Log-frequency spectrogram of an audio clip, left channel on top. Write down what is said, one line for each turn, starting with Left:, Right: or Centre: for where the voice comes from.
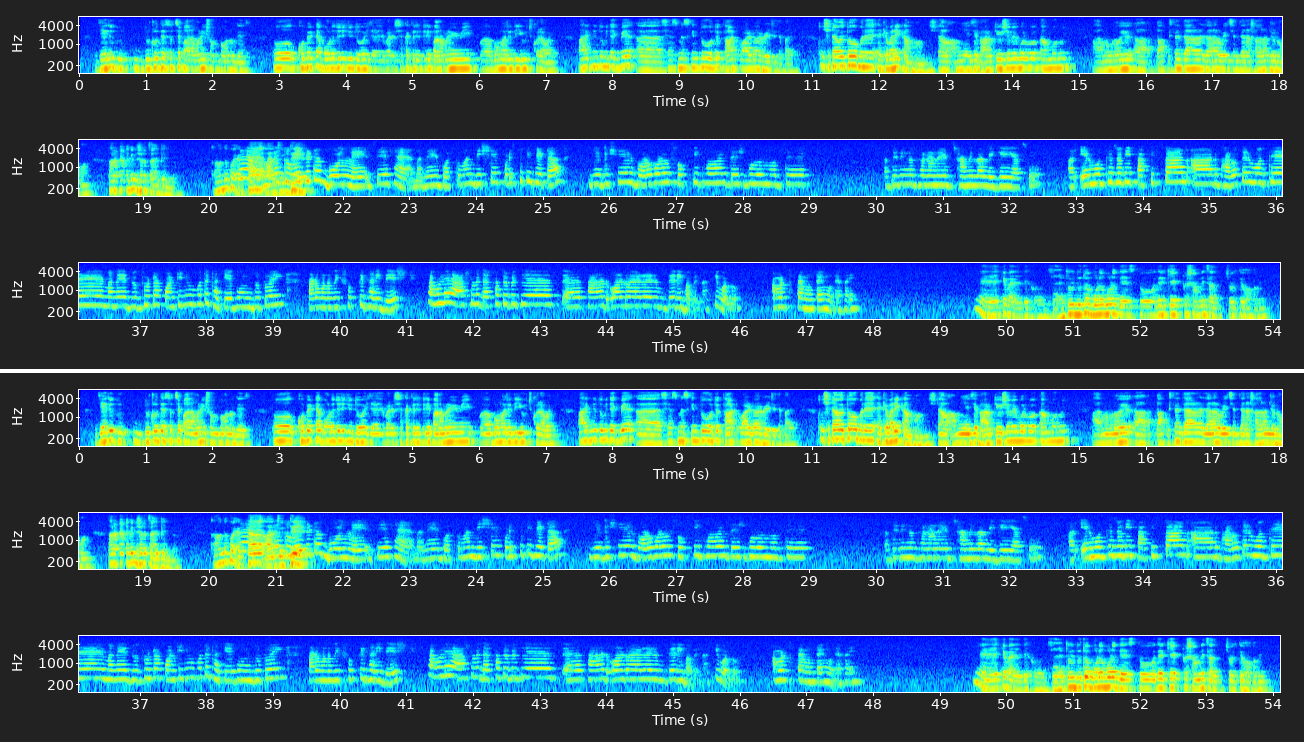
Right: যেহেতু দু- দুটো দেশ হচ্ছে পারমাণবিক সম্পন্ন দেশ তো খুব একটা বড় যদি যুদ্ধ হয়ে যায় এবারে সেক্ষেত্রে যদি পারমাণবিক আহ, বোমা যদি ইউজ করা হয় তাহলে কিন্তু তুমি দেখবে আহ শেষমেশ কিন্তু হয়তো থার্ড ওয়ার্ল্ড ওয়ার হয়ে যেতে পারে তো সেটা হয়তো মানে একেবারেই কাম্য নয় সেটা আমি এই যে ভারতীয় হিসেবে বলবো কাম্য নয় আর আমার মনে হয় আহ, পাকিস্তানে যারা যারা রয়েছেন যারা সাধারণ জনগণ তারা কিন্তু সেটা চাইবেন না কারণ দেখো
Left: হ্যাঁ
Right: একটা
Left: মানে
Right: আহ, যুদ্ধে
Left: তুমি যেটা বললে যে হ্যাঁ মানে বর্তমান বিশ্বের পরিস্থিতি যেটা যে বিশ্বের বড় বড় শক্তিধর দেশগুলোর মধ্যে বিভিন্ন ধরনের ঝামেলা লেগেই আছে আর এর মধ্যে যদি পাকিস্তান আর ভারতের মধ্যে মানে যুদ্ধটা কন্টিনিউ হতে থাকে এবং দুটোই পারমাণবিক শক্তিধারী দেশ তাহলে আসলে দেখা যাবে যে থার্ড ওয়ার্ল্ড ওয়ার এর দেরি হবে না কি বলো আমার তো তেমনটাই মনে হয়
Right: হ্যাঁ, একেবারে দেখো যেহেতু দুটো বড় বড় দেশ তো ওদেরকে একটু সামনে চাল- চলতে হবে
